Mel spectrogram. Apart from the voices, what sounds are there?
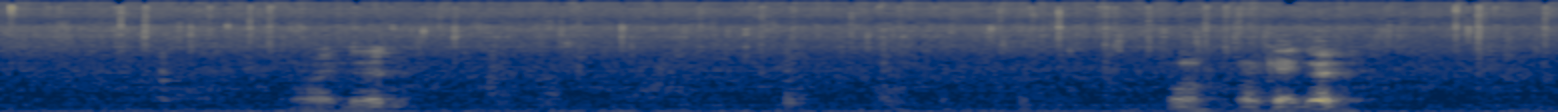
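onions frying in a pan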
